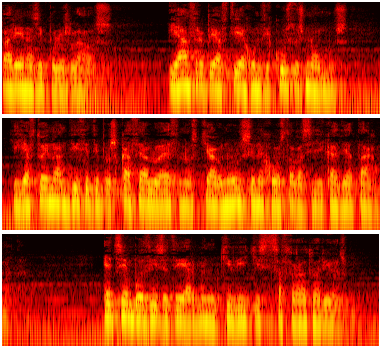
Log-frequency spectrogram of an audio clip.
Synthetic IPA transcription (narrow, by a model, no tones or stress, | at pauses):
pɐɾie̞nɐsipo̞lo̞zlɐo̞s | iɐnθɾo̞piɐft̪ie̞xunðikust̪uzno̞mus | ce̞ʝɐft̪o̞ine̞ɐnd̪iθe̞t̪ipɾo̞skɐθe̞ɐlo̞e̞θno̞sceɐɣnounsine̞xo̞st̪ɐvɐsiʎikɐðiɐt̪ɐɣmɐt̪ɐ̥ | e̞t͡sie̞mbo̞ðize̞t̪e̞iɐɾmo̞niciðiicisit̪i̥sɐft̪o̞ɣɾɐt̪o̞ɾiɐzmu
